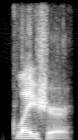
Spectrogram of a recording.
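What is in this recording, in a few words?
"glazier", American English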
